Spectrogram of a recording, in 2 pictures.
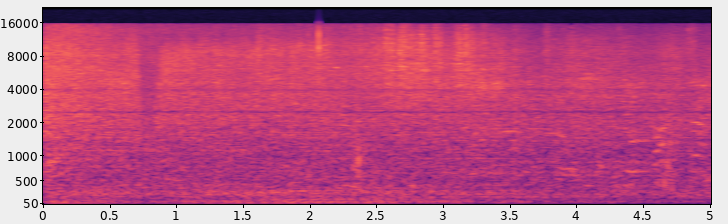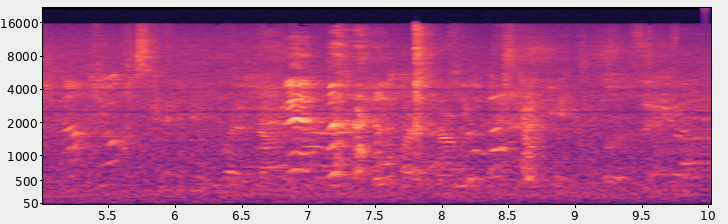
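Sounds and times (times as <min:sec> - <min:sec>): busy street noise: 0:00.0 - 0:10.0.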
